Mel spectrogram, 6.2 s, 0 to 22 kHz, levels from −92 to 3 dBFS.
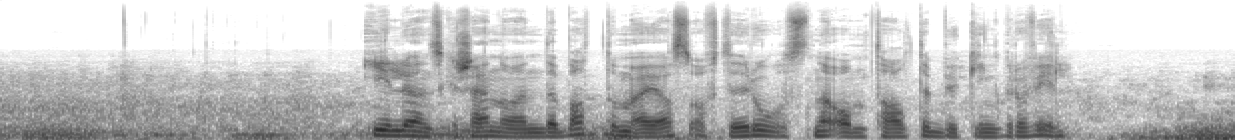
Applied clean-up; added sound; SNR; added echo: none; Thunder; 8 dB; none.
